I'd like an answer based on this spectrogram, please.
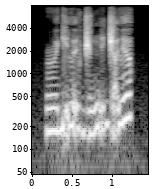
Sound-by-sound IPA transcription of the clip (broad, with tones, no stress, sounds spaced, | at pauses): ɹ ʏ˨˦ ɡʲ ḛ˦ lʲ ɔ̰˦˨ lʲ d͡ʒ e˨ ŋ ḭ˨˦ d͡ʒ a̰˨˦ lʲ ɐ˦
